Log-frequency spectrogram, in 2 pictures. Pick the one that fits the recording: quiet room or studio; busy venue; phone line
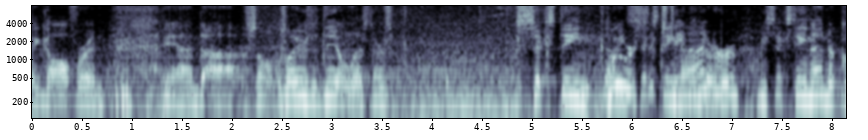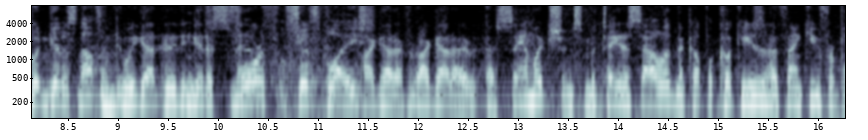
busy venue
